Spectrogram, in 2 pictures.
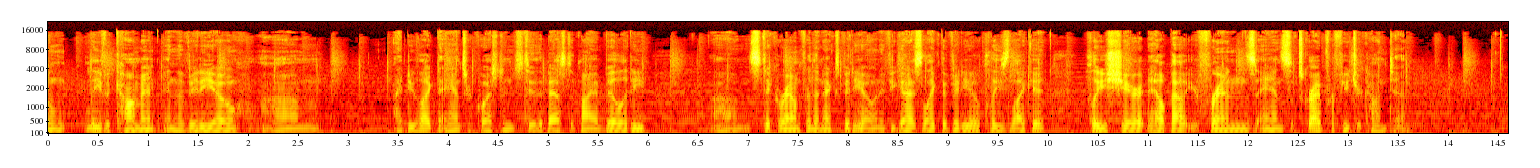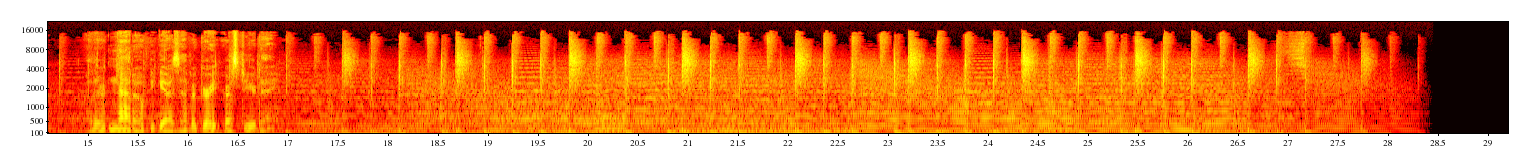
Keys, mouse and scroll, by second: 1.3-2.0 scroll down 1, 2.0-4.2 scroll down 1, 4.2 middle click, 14.6 middle click.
